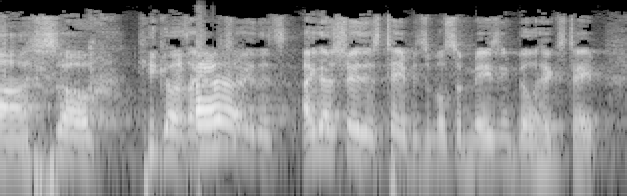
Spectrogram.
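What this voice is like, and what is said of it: Usual voice. Nothing is said of it.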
